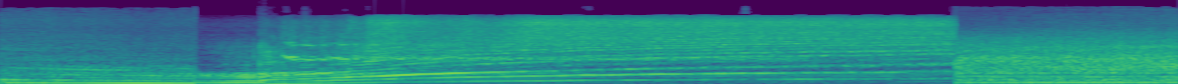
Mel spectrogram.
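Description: A car's engine roars as it accelerates away.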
